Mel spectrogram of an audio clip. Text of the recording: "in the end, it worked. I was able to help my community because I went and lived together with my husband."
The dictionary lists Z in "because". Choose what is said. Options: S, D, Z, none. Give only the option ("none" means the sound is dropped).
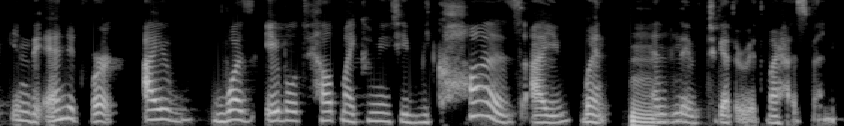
Z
